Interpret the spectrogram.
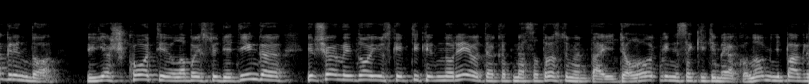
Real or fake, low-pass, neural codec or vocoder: fake; 7.2 kHz; codec, 16 kHz, 8 kbps, FreqCodec, larger model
